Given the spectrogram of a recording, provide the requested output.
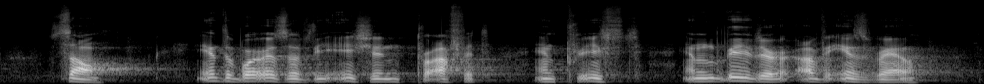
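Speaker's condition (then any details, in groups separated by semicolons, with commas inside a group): ALS; onset with tiredness and clumsiness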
